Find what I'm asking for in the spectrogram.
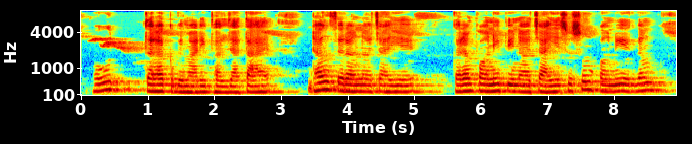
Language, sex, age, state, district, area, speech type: Hindi, female, 45-60, Bihar, Begusarai, rural, spontaneous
